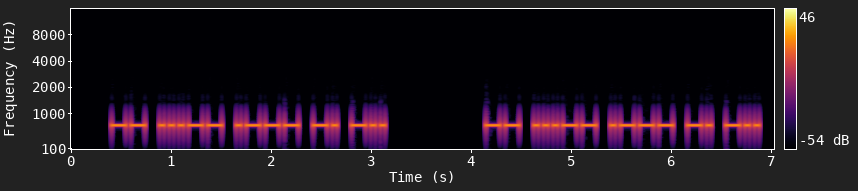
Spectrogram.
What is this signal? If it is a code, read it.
Morse code, heard as a keyed tone, about 25 wpm, 700 Hz. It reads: M3JND M3JND
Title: DXCC-100 Call Signs - 5 Characters - Repeated 3x - 25wpm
